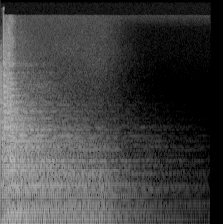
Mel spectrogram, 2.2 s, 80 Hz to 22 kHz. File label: Gb Major 9th, down, Bass Standard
